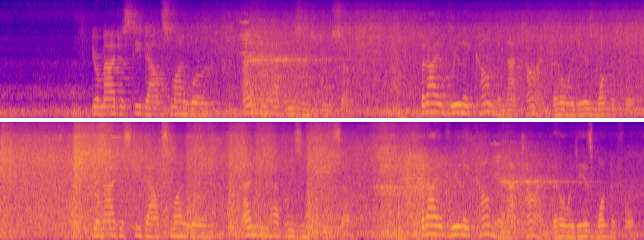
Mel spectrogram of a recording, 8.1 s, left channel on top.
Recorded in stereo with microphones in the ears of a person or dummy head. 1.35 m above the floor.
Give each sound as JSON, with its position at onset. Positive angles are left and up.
{"t": 1.1, "sound": "a woman speaking", "side_deg": -35, "distance_m": 0.5}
